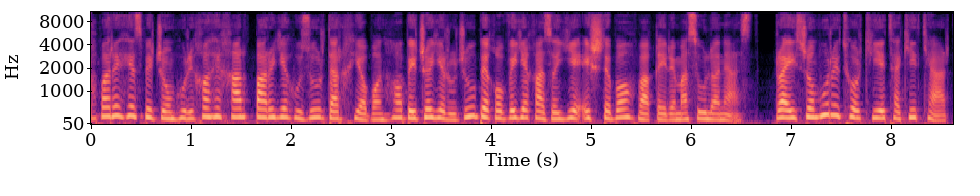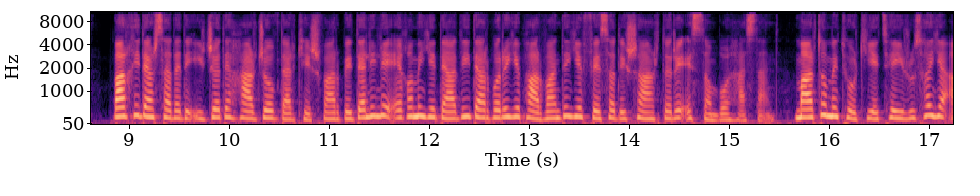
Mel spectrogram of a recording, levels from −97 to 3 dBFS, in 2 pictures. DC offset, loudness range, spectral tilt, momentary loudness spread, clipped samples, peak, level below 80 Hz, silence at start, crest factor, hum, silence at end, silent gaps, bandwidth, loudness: under 0.1%; 2 LU; -5 dB/octave; 7 LU; under 0.1%; 0 dBFS; -42 dBFS; 0 s; 18 dB; none; 0 s; none; 10.5 kHz; -19 LUFS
